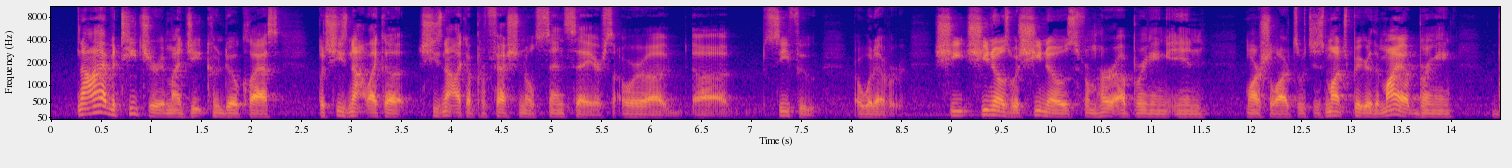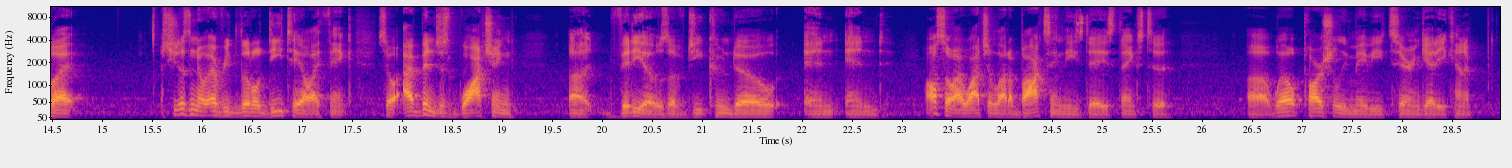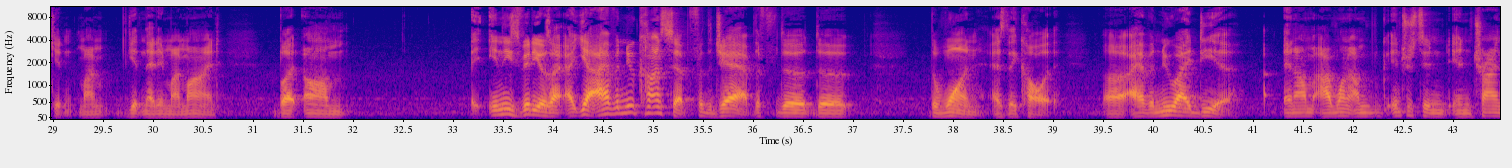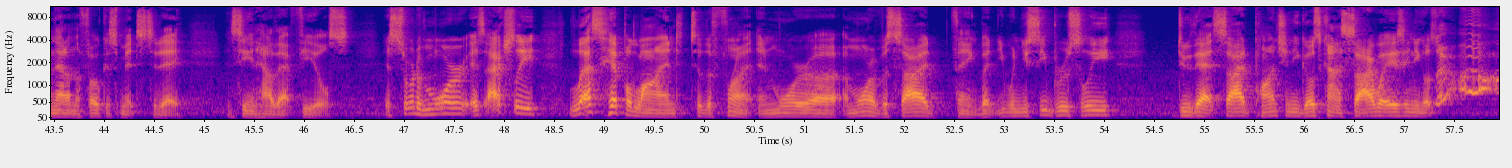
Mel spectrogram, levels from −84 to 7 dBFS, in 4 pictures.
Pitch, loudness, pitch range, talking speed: 95 Hz, -20 LUFS, 85-120 Hz, 195 wpm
